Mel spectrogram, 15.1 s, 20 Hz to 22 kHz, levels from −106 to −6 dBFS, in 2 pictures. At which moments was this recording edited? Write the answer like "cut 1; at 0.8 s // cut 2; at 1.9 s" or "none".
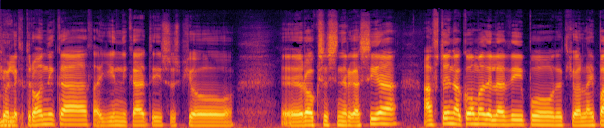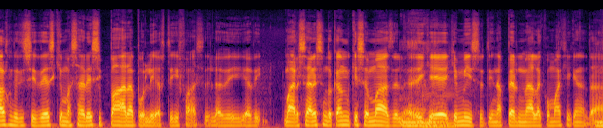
none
